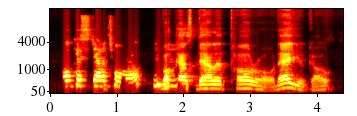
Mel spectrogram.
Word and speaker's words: Bocas del Toro: Like, if you're thinking of buying in Panama City, there's Boquete, all right, Bosco de Toro. Did I pronounce it right? Ocas del Toro. Bocas del Toro.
